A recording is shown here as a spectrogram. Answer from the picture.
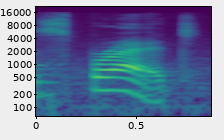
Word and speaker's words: spread: Đấy, cũng là AA nhưng cái từ này mình sẽ đọc là spread. Spread. Tức là cái AA ở đây mình sẽ đọc thành âm E.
